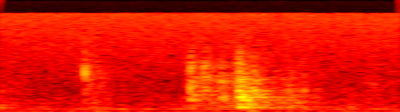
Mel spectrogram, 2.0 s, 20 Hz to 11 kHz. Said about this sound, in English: Casey, she's unlocked 3 different locks to open that door. Yeah, one of her eccentricities, I guess.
